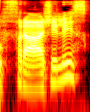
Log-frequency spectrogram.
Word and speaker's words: fragilis: O epíteto específico fragilis, com I curto na penúltima, significa frágil, quebradiço.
